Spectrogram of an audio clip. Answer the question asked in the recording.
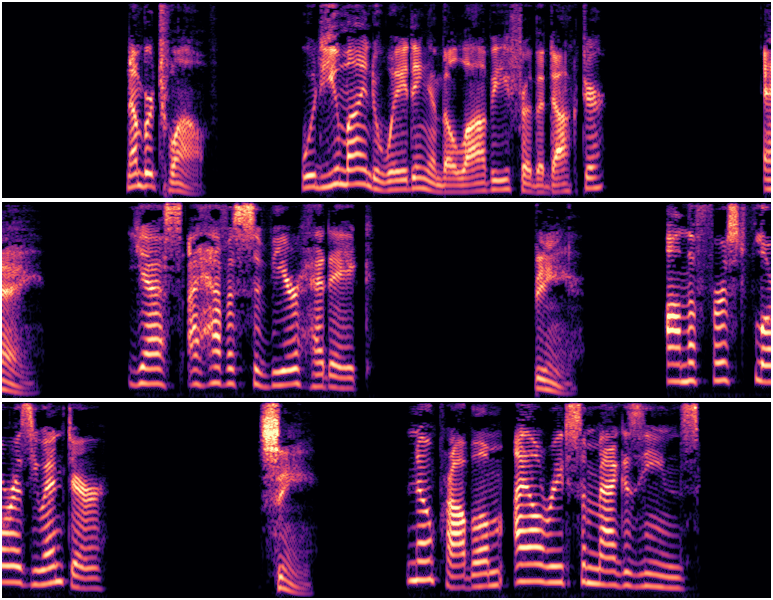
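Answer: C: No problem, I'll read some magazines.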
